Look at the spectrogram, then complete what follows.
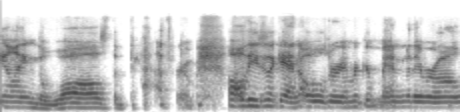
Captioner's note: laughing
